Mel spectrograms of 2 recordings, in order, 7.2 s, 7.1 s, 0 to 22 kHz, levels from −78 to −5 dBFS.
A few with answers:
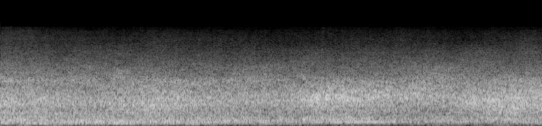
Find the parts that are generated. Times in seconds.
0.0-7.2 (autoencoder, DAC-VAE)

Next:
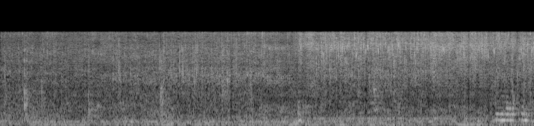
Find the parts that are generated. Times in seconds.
0.9-1.5 (codec, SNAC); 3.5-4.2; 5.7-6.5

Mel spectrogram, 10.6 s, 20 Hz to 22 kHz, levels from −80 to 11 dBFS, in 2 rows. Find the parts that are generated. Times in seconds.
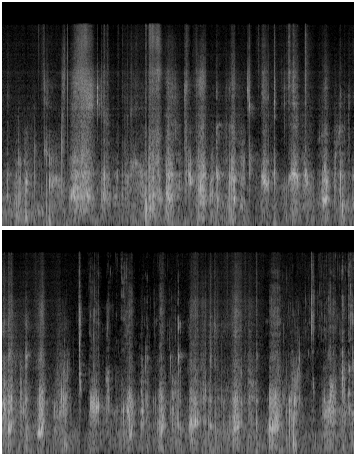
0.0-6.2 (autoencoder, DAC-VAE); 8.1-9.2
